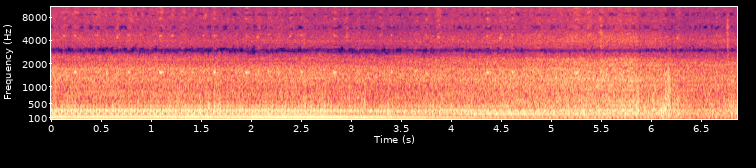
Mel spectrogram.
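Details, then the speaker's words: 2002 Mustang GT, 5-speed, built 8.8 rear with Moser 31-spline axles, Detroit locker and aftermarket control arms: faint uneven squeak from the rear over driveline hum while driving. It persists after new u-joints; cause unknown. "definitely coming from the back. Cannot. Don't know what it is."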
